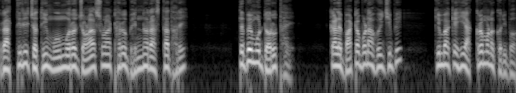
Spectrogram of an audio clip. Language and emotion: Odia, fearful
